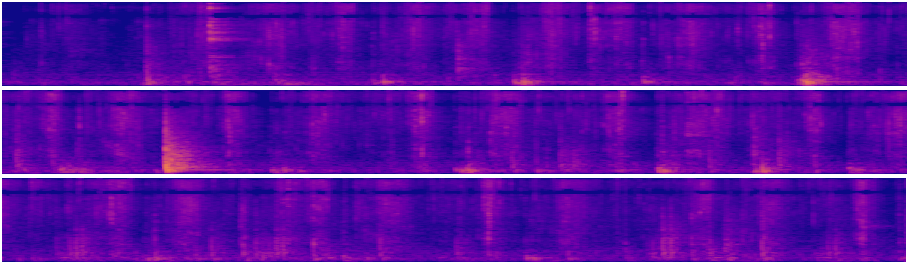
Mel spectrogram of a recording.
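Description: Hands kneading wet pizza dough in a glass mixing bowl, working in the olive oil: irregular squelches and slaps, with a few louder thumps, the loudest about seven seconds in.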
